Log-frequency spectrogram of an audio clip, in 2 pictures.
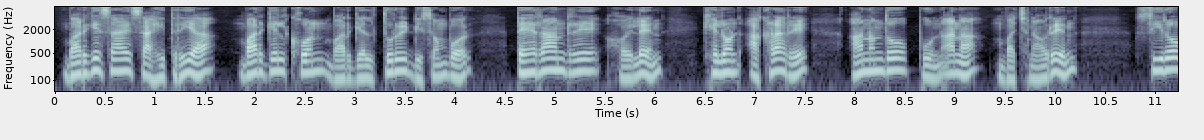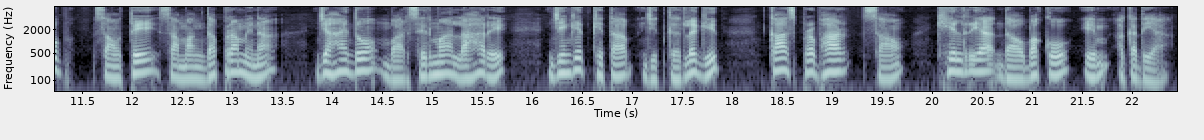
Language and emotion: Santali, neutral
